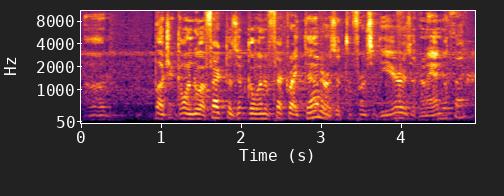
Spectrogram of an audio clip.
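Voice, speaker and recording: Over noticeable background noise and audible room echo, a man speaks with a fairly high pitch and ordinary pitch variation. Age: 80s+. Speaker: public commenter at council meeting. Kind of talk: public comment. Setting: city council meeting, podium.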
